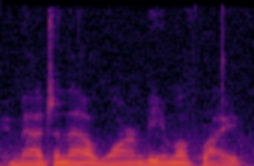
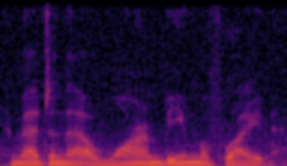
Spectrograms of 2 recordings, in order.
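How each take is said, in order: Both takes have the same delivery.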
